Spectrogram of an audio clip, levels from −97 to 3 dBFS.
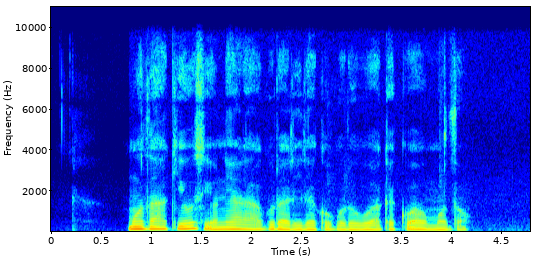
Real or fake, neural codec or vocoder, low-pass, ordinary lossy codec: real; none; 9.9 kHz; none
